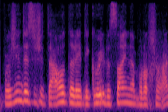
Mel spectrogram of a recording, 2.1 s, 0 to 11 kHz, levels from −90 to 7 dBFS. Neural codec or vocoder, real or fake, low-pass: codec, 16 kHz in and 24 kHz out, 0.4 kbps, LongCat-Audio-Codec, fine tuned four codebook decoder; fake; 9.9 kHz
